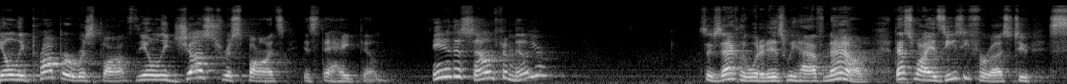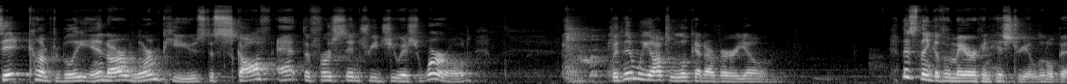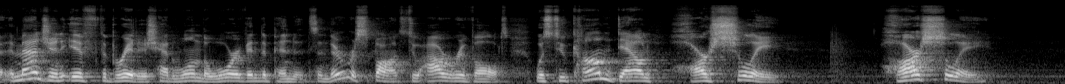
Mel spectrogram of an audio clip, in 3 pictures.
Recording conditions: large echoing room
